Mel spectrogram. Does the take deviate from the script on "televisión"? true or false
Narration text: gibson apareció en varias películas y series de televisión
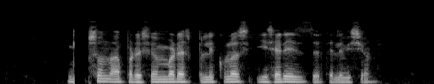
false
